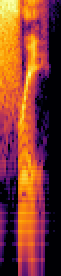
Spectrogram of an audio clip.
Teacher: people pronounce the th sound in a word like three as an f sound. So it sounds like free. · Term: th fronting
